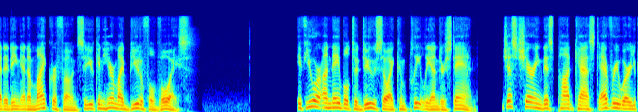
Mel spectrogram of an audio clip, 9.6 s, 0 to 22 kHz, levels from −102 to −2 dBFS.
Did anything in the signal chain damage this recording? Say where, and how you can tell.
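Yes. Network stage, call audio freeze: from 2.83 to 3.76 s the sound decays into a buzz or hiss and near-silence, then resumes where it stopped, adding 910 ms of delay, likely from a jitter buffer running empty.

Jitter buffer speed-up: from 9.48 to 9.57 s the sound rushes at 187% speed with pitch unchanged, as the receiver trims about 70 ms of pitch periods to reduce the backlog.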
